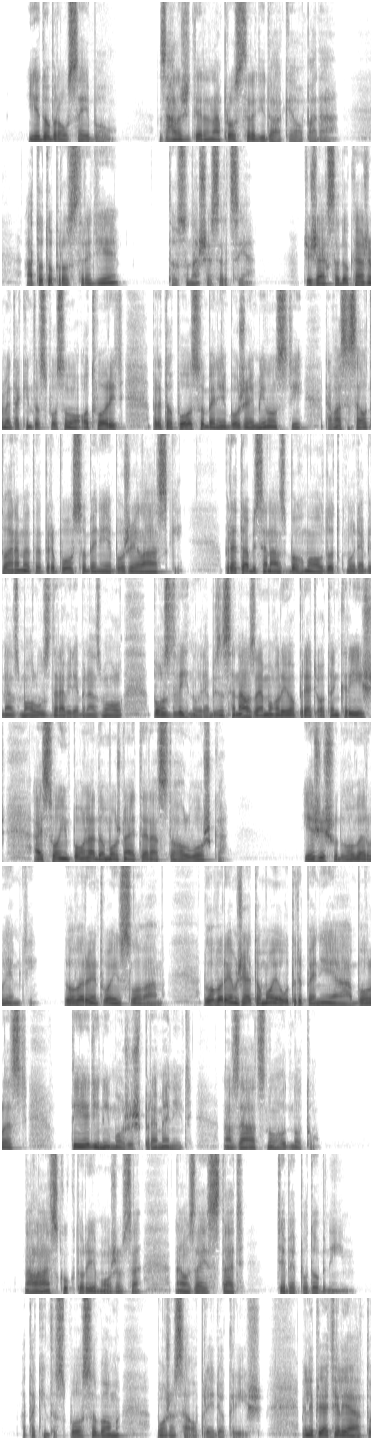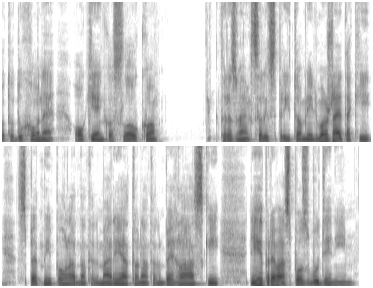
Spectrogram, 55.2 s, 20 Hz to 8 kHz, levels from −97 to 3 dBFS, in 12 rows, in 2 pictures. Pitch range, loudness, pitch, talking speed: 90-115 Hz, -31 LUFS, 105 Hz, 150 wpm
